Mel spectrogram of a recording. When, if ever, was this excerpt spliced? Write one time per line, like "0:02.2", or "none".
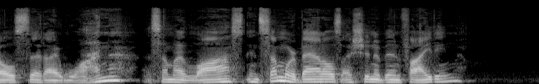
0:01.4
0:02.4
